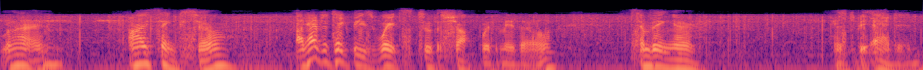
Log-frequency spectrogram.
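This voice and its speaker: Dull old radio recording, vengeful middle-aged repairman, low pitch, brooding, deliberate, theatrical delivery. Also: lively intonation, noisy background. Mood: hesitant, polite. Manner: deliberate, dramatic, halting when speaking to others. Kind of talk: 1940s radio mystery acting, first-person narration.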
